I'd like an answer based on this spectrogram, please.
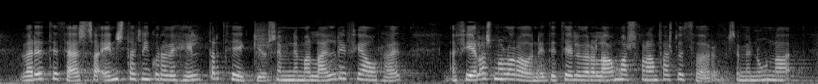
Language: Icelandic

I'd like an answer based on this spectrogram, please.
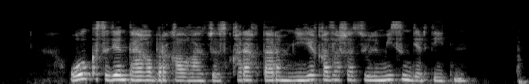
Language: Kazakh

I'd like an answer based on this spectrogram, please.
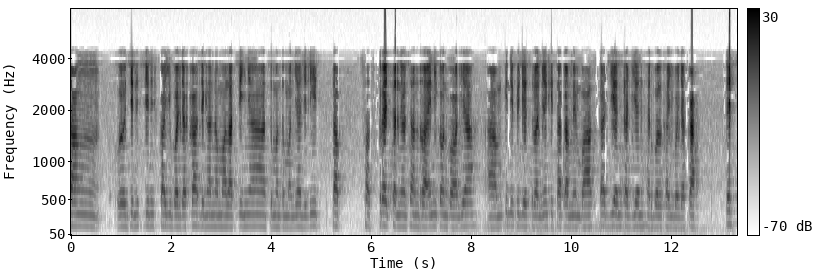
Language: Indonesian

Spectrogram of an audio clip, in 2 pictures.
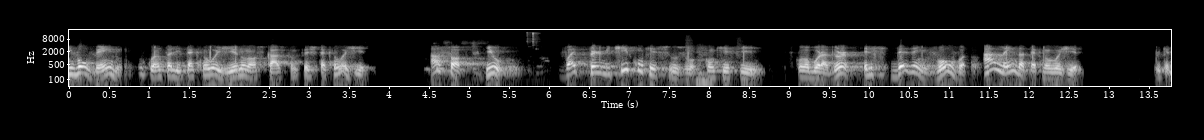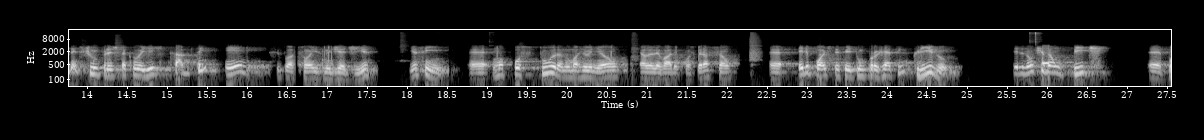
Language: Portuguese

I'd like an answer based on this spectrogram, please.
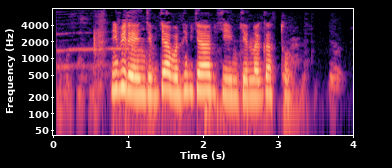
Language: Kinyarwanda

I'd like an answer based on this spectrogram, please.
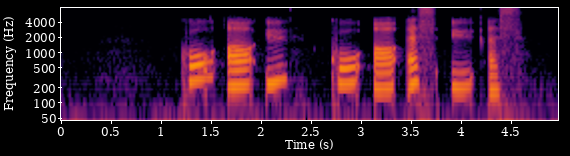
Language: Norwegian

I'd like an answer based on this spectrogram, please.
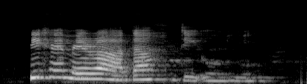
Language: Igbo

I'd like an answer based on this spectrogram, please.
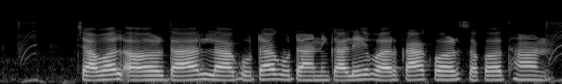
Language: Chhattisgarhi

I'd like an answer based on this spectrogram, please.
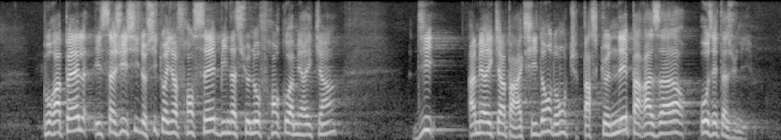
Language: French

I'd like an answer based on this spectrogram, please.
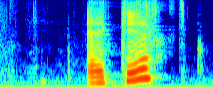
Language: Santali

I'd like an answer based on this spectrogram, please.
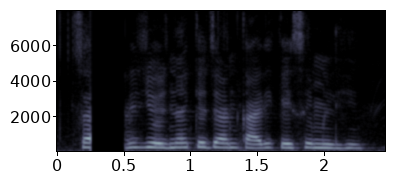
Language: Chhattisgarhi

